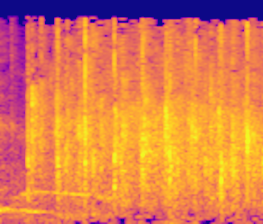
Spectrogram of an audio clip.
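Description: A church audience breaks into applause after a children's sermon on tithing, a dense patter of many hands clapping steadily for a few seconds at a moderate level, with no one speaking over it.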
